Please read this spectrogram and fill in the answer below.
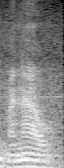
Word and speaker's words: manao: And it is pronounced with a slight W sound, so we say manao, manao.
